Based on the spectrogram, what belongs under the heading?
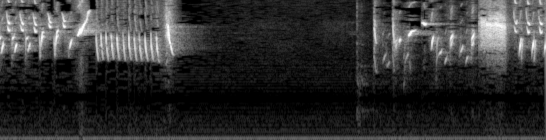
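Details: Noir Khalwi goldfinch song, said to be faultless: a rapid chattering trill with a sharp rising note, a long pause, then twittering phrases and a harsh buzzy burst.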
